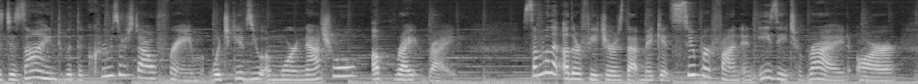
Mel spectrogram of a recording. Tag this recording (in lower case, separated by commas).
speech, music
